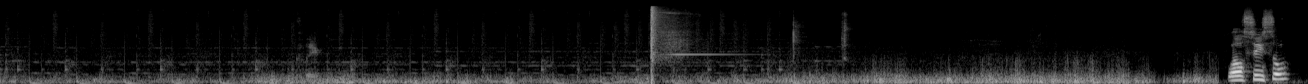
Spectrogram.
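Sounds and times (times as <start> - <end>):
low wind rumble: 0.0 - 13.0
air rifle shot: 6.5 - 7.2.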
